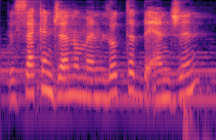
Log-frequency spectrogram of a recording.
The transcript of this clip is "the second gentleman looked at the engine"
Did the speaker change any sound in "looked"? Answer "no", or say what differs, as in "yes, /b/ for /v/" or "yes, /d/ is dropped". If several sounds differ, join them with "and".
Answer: no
